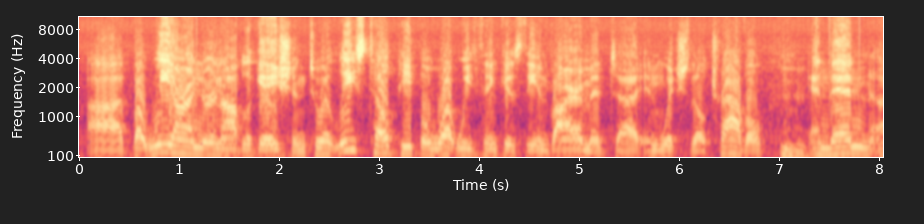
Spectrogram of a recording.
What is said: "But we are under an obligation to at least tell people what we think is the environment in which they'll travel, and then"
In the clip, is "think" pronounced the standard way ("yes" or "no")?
yes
